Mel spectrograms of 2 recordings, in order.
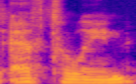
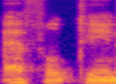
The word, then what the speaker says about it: Efteling: So, it's Efteline, not Effine or whatever monstrosity I was saying.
